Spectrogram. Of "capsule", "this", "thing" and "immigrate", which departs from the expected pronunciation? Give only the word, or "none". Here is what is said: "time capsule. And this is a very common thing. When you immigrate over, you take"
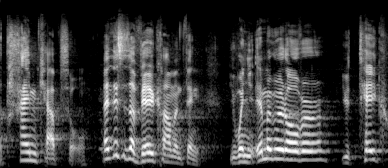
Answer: none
